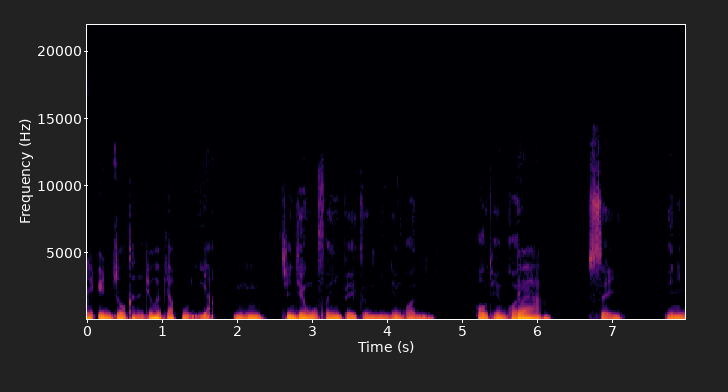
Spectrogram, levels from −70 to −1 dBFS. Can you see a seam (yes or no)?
no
